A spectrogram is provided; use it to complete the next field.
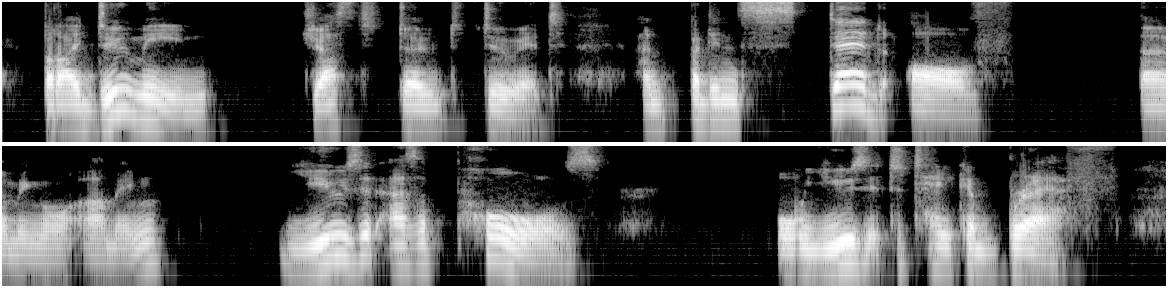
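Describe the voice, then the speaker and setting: Spoken at a very slow pace with long, frequent pauses, this dark, mellow voice carries a southern English accent, swings very widely in pitch, and sounds dry and close with no echo. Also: man, medium pitch for a man. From southern England. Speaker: public speaking and voice coach. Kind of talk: interview.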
